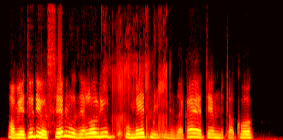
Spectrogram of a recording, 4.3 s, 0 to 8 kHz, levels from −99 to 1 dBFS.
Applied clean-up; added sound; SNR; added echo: neural diffusion model UNIVERSE++.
